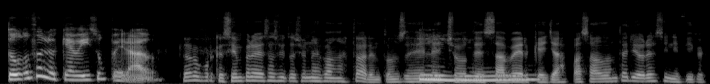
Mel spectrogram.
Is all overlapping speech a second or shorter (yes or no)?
no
